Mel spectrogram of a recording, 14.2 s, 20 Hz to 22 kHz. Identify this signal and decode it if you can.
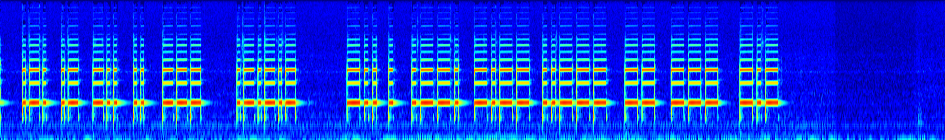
Morse code, heard as a keyed tone, about 22 wpm, spaced as for 18 wpm, 1120 Hz. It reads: RADIO . DE PY2MOK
